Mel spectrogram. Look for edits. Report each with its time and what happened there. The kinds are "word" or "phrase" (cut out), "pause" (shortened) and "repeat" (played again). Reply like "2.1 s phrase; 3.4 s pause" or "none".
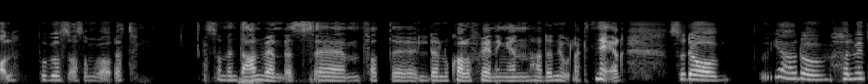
none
